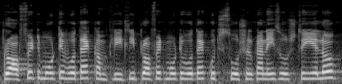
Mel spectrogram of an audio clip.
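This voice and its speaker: A woman's voice: high voice, little pitch movement, rapid-fire, slight background noise. A woman teacher giving a conversational economics lecture, repeating key points and slipping between Hindi and English.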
